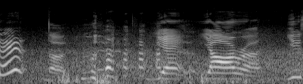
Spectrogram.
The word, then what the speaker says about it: Yarra: Of course, how do I pronounce? This is the Yarra River. Did I say it? No. Yarra.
